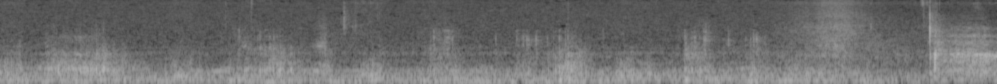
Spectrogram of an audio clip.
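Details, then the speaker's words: Instrument-assisted soft tissue scraping of the upper arm (biceps area) of a female bikini bodybuilder during chiropractic treatment: continuous crunchy, gritty scraping as the tool is dragged over skin. "All right, so if you guys want your ASMR for scraping, here is the forearm. Then this side of the forearm here."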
